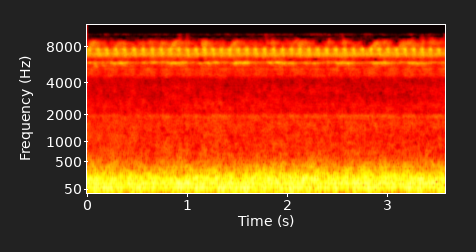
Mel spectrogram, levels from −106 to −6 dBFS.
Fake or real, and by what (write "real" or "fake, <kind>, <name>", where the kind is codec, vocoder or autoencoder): fake, vocoder, Vocos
